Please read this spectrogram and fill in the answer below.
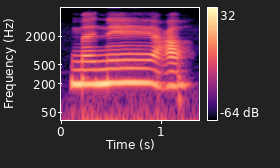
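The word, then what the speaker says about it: مناعة: mania ma nay aha it finishes with the timur butta is usually silent mania when the word is on its own I don't say many ads no I say mania but because here I'm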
